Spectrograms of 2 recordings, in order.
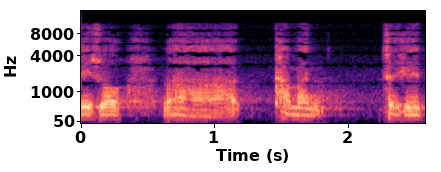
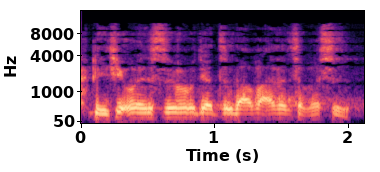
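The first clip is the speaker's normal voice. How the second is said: mock disciple chuckling through the words; laughing while speaking; 2 semitones higher than usual. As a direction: laugh as you repeat it, amused. Disciple laughs, repeats himself. (笑着说)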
